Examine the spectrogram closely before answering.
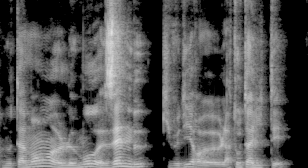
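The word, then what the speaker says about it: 全部: hein, zenbu, et bah comme ça se prononce plus ou moins zembu, hein, zembu, on entend plus un phonétiquement, un m.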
